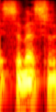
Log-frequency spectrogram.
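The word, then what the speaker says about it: Semester: तो उसको इंग्लिश में सेमेस्टर कहते हैं। जर्मन में भी सेमेस्टर कहते हैं, लेकिन आखिर में सेमेस्टर नहीं कहते, सेमेस्टा ऐसे बोलेंगे, इसको प्रोनाउंस करेंगे सेमेस्टा।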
